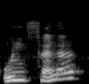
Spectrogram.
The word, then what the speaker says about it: Unfälle: Auto lassen wir kurz weg, gucken wir Unfälle. Und hier passt bitte auch auf, das LL, das doppelte L, verkürzt uns das L. Wir sagen also nicht sondern Ä. Ja, also auch hier wieder kurz Ä.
